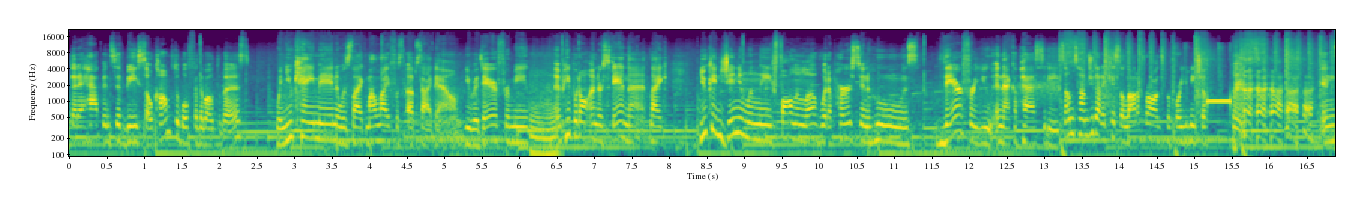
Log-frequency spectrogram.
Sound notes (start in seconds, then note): 15.1 beep; 15.5 laughing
